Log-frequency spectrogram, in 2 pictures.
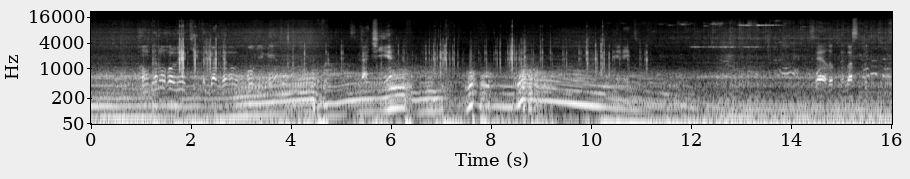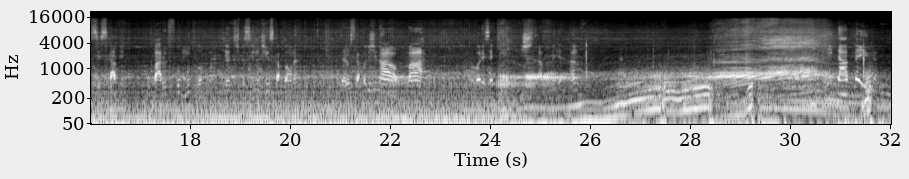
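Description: Audi R8's mid-mounted engine running while the car drives, its pitch climbing and falling several times as it revs up and eases off, over a steady low rumble; it climbs again near the end.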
